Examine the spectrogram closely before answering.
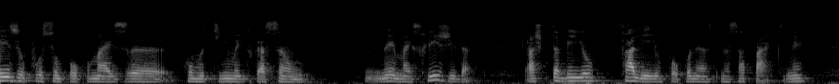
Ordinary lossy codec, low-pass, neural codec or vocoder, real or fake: none; none; none; real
